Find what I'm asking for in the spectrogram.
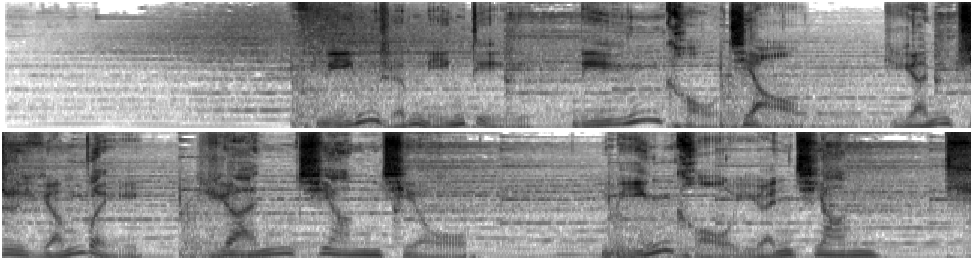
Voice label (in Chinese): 男国 酒广告 大气 深沉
